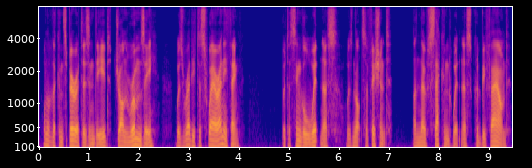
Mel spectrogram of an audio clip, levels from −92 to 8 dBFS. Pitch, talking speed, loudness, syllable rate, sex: 100 Hz, 165 wpm, -22 LUFS, 5.5 syllables/s, male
